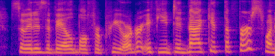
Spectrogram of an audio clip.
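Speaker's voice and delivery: normal talking voice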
